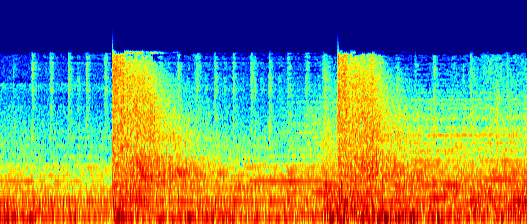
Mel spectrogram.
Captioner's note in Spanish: Disparo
